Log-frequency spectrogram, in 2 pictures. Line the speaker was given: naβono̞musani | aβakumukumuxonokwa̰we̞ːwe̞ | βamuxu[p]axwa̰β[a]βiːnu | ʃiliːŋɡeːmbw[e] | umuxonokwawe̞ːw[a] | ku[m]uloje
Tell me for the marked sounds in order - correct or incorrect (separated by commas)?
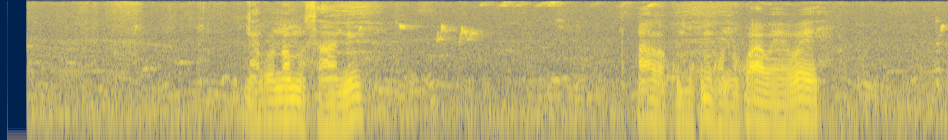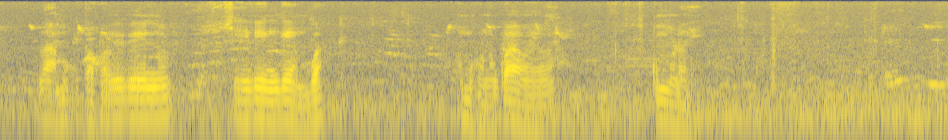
correct, incorrect, incorrect, incorrect, correct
